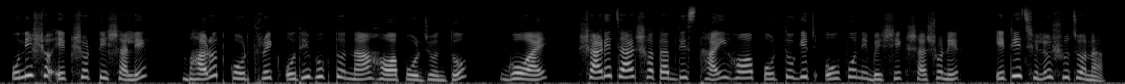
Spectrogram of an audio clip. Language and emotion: Bengali, neutral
